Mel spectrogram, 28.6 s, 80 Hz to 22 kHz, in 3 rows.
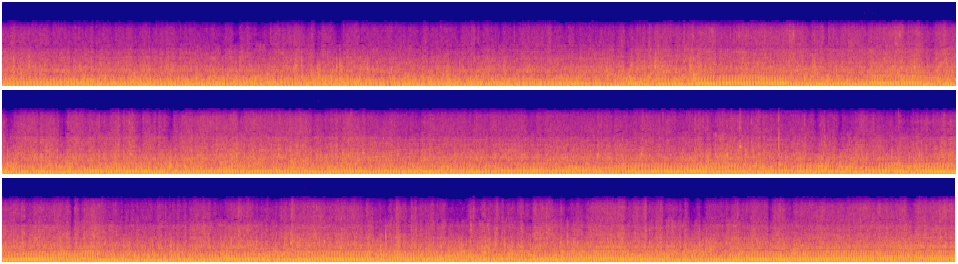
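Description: KTM 390 Adventure's single-cylinder engine running while the motorcycle is ridden along a dirt trail. The engine pitch rises and falls with the throttle and climbs near the end.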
